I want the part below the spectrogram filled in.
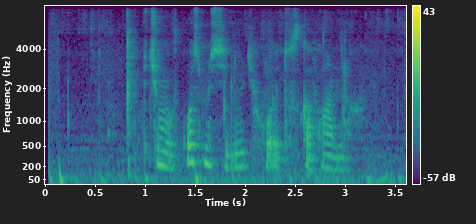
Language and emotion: Russian, neutral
